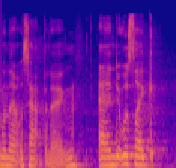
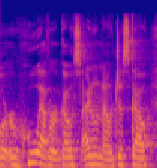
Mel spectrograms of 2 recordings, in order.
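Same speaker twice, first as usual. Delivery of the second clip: ordinary talk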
